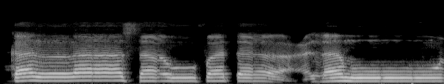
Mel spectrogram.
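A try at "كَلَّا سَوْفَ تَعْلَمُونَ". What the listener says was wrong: Cuman vokalnya sekarang buka dikit. Yang saufa. Oke, nah seperti itu senyum, seperti tersenyum, bacakan.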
